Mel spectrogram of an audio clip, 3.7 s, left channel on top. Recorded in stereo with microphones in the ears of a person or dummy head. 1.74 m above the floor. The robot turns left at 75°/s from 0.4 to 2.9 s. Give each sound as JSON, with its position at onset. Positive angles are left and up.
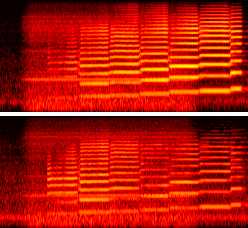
{"t": 0.7, "sound": "a trumpet", "azimuth_deg": -125, "distance_m": 0.7}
